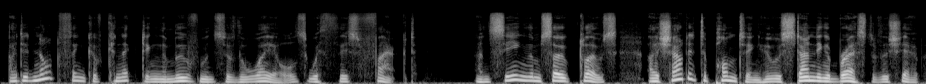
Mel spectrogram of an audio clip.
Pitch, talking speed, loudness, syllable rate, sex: 140 Hz, 195 wpm, -18 LUFS, 4.9 syllables/s, male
